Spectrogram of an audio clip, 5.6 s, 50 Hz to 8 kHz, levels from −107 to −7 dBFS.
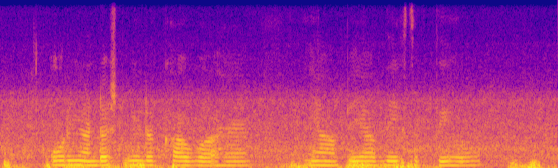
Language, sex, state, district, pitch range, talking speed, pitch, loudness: Hindi, female, Haryana, Charkhi Dadri, 170-200 Hz, 130 wpm, 195 Hz, -18 LUFS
